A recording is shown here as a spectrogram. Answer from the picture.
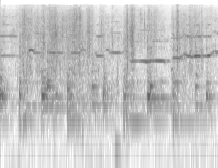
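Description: Tajik folk music for the eagle dance: a high eagle-bone flute melody over a quick, even beat.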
